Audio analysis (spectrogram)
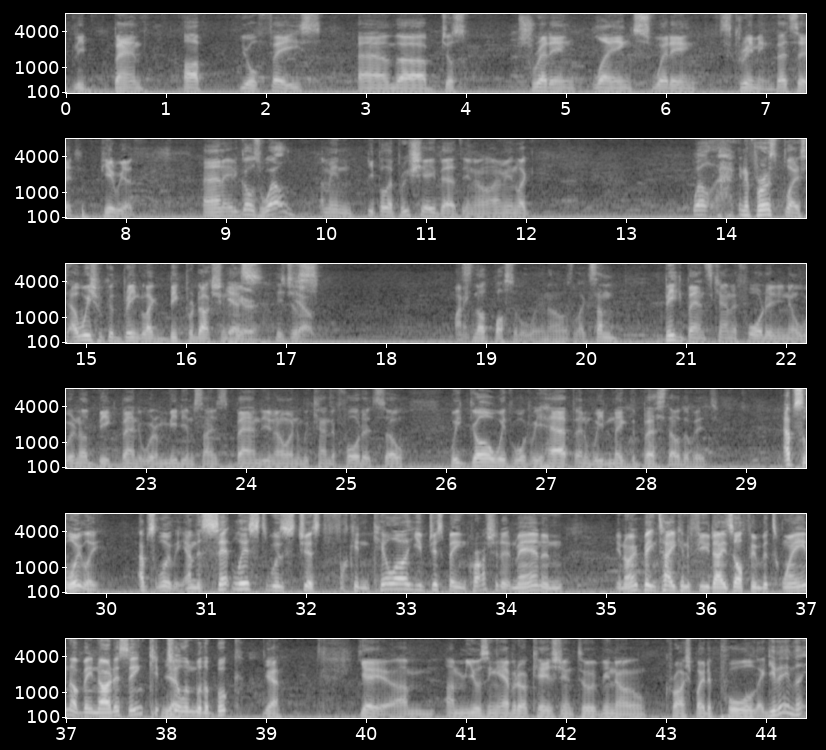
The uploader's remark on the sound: at the Good Things Festival in Brisbane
